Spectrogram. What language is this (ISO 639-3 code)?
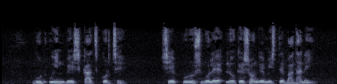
ben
